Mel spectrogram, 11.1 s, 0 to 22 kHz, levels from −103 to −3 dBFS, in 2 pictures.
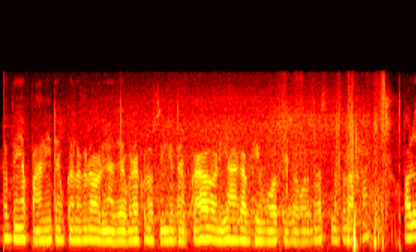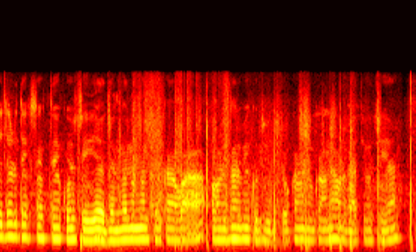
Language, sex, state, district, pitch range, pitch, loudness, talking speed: Hindi, male, Bihar, Saharsa, 130-140 Hz, 135 Hz, -28 LUFS, 245 wpm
